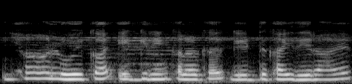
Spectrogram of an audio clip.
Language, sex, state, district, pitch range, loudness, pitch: Hindi, female, Haryana, Charkhi Dadri, 225-260 Hz, -15 LUFS, 235 Hz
